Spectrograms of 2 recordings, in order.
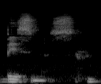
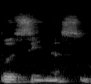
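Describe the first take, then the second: First: The first syllable sounds like 'biz'. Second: The first syllable sounds like 'buzz'. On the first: The speaker calls it right. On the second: The speaker calls it wrong.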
